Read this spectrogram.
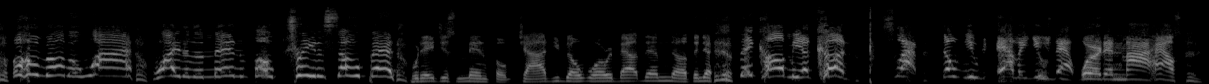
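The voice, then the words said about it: Put-on character voices. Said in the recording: “I don't know why I did that voice.”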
